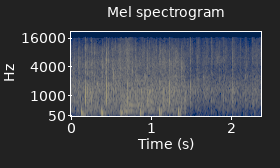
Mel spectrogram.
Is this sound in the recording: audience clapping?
yes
